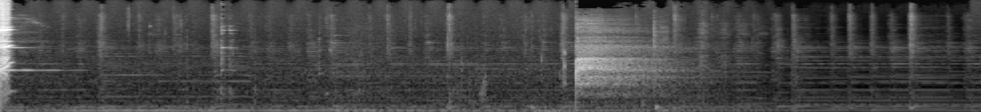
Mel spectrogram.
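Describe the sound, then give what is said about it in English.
Beer glasses clink together in a toast, bright: a quick chime at the start, then a louder rattling clink midway, over a low steady background hum with no talking. “But with that, I still get to cheers and drink beer, so I'm going to do that.”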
